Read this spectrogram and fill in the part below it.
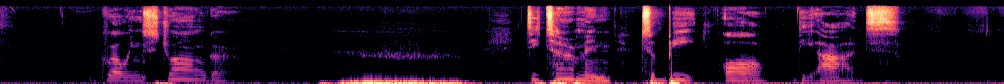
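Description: An elderly woman speaks calmly into a microphone.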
